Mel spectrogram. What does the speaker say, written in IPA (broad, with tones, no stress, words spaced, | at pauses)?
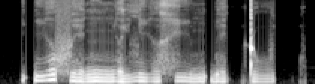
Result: ʔi˧˥ə̯fe˨˩˨ŋ ɲə˨˩˨jli˨˩ə̯xi˨˩m ɓe˨˩k̚ʈu˨˩t̚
